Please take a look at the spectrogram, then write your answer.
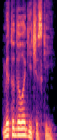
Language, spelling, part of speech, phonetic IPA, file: Russian, методологический, adjective, [mʲɪtədəɫɐˈɡʲit͡ɕɪskʲɪj], Ru-методологический.ogg
- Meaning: methodological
